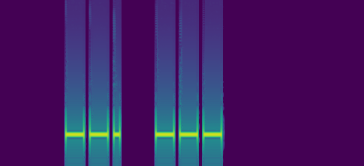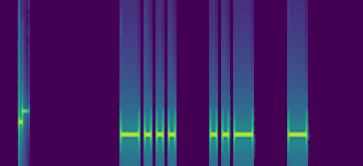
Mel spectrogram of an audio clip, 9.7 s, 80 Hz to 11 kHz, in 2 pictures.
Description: Morse code, heard as a keyed tone, about 15 wpm, spaced as for 11 wpm, 700 Hz. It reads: GO BUT
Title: 2x Character Spacing - Top 100 Words - 15wpm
